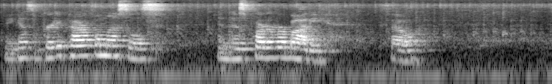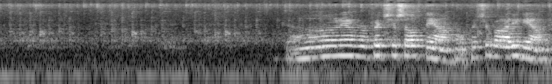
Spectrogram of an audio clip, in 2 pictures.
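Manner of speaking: gentle, reassuring coach; soft cool-down voice. Real, not acted. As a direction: ease them down softly. Cool down encouragement.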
